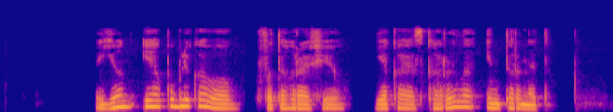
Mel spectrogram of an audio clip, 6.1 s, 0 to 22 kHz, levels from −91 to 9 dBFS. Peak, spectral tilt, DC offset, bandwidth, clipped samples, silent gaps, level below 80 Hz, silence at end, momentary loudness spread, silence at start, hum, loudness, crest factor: -2 dBFS; -6.5 dB/octave; under 0.1%; 8 kHz; under 0.1%; 2.47-2.52 s, 3.57-3.68 s; -54 dBFS; 0.65 s; 9 LU; 0.95 s; none; -18 LUFS; 16 dB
